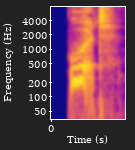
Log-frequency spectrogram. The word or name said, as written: urt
